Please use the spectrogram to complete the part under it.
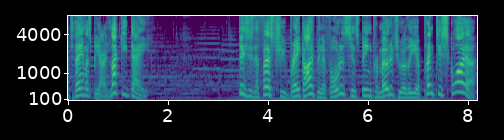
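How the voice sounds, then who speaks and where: A man's voice: sits high, bright, forceful tone, heavily acted. A man voicing a courteous, earnest young squire from a fantasy game, formal and eager.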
